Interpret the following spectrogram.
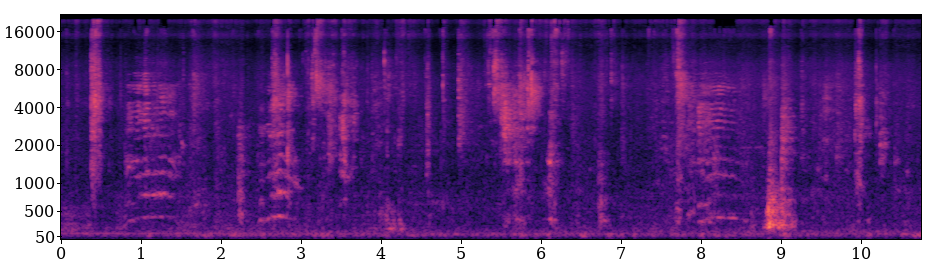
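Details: Improved-breed farm goats bleat several times, short wavering nasal cries spaced a couple of seconds apart, while people talk close by in an enclosed farm space.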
